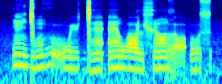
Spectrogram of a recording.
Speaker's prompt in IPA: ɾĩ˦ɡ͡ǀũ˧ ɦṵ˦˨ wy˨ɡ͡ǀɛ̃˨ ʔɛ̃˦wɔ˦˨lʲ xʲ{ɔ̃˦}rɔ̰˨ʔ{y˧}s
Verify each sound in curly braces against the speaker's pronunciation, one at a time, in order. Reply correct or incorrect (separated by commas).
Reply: correct, incorrect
